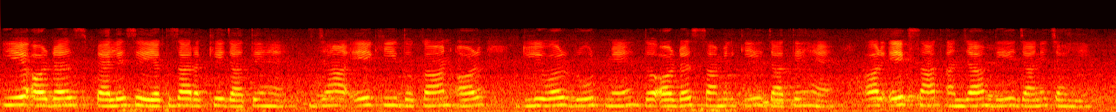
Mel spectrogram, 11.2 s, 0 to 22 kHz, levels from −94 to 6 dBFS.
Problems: constant background noise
